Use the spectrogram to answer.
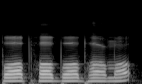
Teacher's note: प फ ब भ म ओष्ठ से बोला जाएगा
